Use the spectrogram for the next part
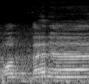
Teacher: را کے اوپر زبر ہے، را کو موٹا ادا کرنا ہے، اور یا پھر الف مدہ ہے، زبر کو آپ بھیجیں گے تو الف ادا ہوگا.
